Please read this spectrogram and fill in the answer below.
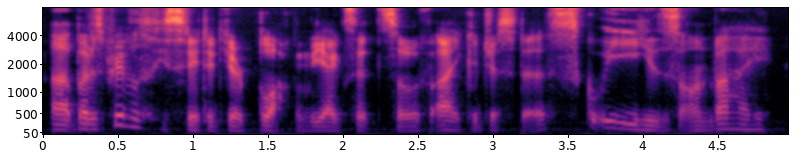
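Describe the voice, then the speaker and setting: A man's voice: on the low side, lively intonation, normal speed, fairly bright tone, dry recording. A young man voicing a nervous, stuttering young male witch in an audio roleplay, recorded close and dry. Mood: embarrassed. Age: young adult. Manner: stammering, flustered.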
